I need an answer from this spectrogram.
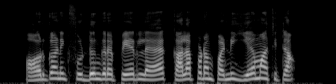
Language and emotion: Tamil, angry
